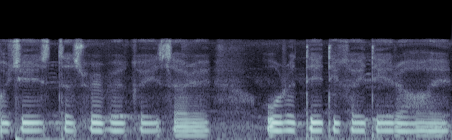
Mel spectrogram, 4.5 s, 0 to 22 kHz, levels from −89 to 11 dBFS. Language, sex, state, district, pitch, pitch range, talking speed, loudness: Hindi, female, Arunachal Pradesh, Papum Pare, 190 Hz, 185-195 Hz, 145 wpm, -17 LUFS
